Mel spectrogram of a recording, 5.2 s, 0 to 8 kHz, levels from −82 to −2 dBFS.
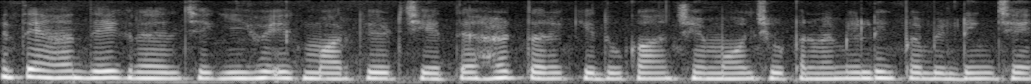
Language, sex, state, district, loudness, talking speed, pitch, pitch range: Maithili, female, Bihar, Purnia, -15 LUFS, 280 wpm, 210 Hz, 205-220 Hz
